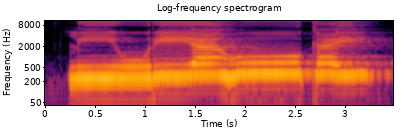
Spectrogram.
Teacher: Kai ada harfulin sebab ada ya sukun didahului baris fathah. Maka kita bunyikan dengan lembut.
